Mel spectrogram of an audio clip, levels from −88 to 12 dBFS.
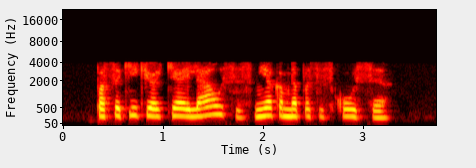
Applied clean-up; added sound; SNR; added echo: none; none; none; none.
